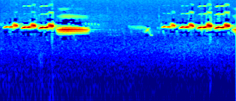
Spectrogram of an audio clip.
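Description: An ortolan bunting, recorded near Nîmes, sings two bright, high phrases. Each opens with a quick run of repeated clipped notes, and the first ends in a lower, drawn-out buzzy note. A short silence separates the two phrases.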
